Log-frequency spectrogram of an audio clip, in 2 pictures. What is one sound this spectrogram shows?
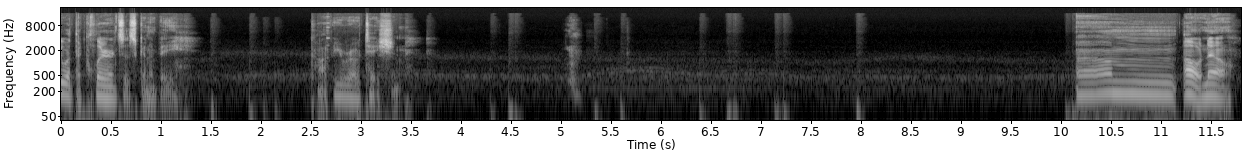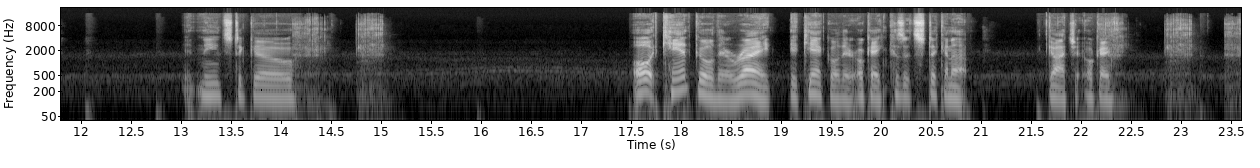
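A man talks casually and close to a microphone, with pauses.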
